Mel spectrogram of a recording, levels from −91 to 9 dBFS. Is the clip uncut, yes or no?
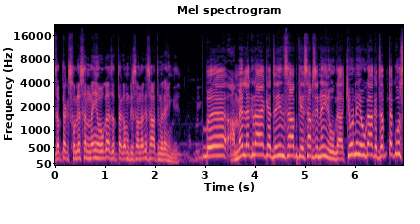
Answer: no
